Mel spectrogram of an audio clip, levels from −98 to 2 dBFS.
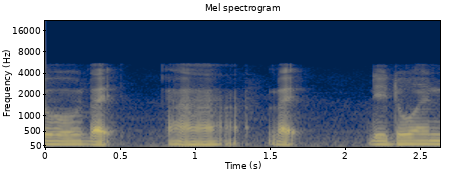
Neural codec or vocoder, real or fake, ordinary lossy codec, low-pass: none; real; none; 5.4 kHz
